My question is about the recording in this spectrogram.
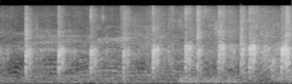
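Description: Congregation applauding: scattered, uneven hand claps from a small number of people.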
